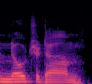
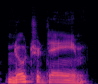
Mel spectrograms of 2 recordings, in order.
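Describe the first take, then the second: First: The name is said in a non-local way. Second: The name is said the local, team's way. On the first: The speaker calls it wrong. "or no" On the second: The speaker calls it right. "That's how they pronounce it"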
